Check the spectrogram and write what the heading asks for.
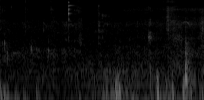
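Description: Faint eating sounds: a knife and fork clicking and scraping on a plate, with soft low thumps of chewing close to the microphone.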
